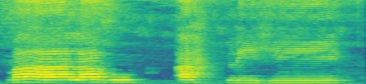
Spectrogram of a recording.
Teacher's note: Mat silah qasiroh panjangnya 1 alif atau 2 harokat pada hak domir yang biasanya ditandai dengan baris depan terbalik atau baris berdiri di bawah dan didahului oleh huruf yang bertanda baris fathah atau kasroh.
